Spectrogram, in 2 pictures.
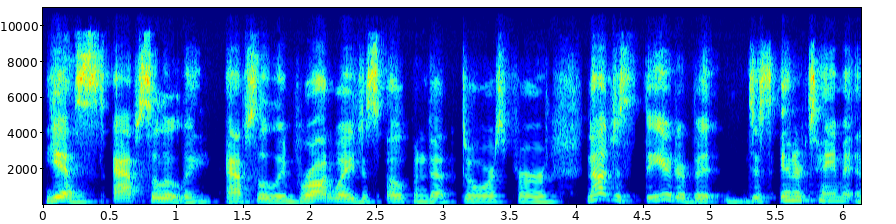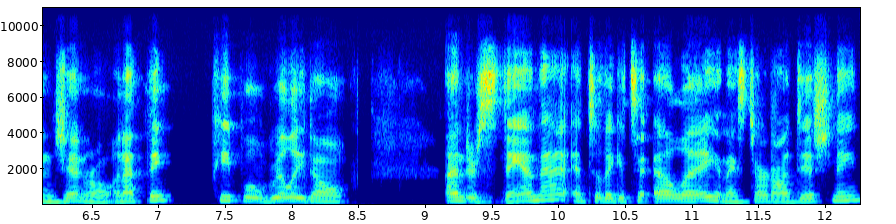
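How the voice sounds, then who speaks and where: In an American accent, this unremarkable speaking voice moves at a fairly quick pace with ordinary pitch variation over a quiet background. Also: woman, fairly low pitch for a woman. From US Midwest, Kansas City, Missouri. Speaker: actress and television correspondent. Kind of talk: interview.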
